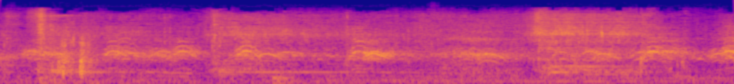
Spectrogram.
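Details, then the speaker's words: Drift car rear wheel bearing, removed and spun by hand: rough gritty rumble with scattered squeaks; quieter than the other side's bearing but still shot and being replaced. "it's not as bad though got some but the other one was way louder this one's still shot though"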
